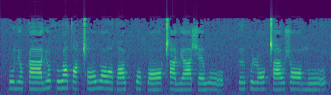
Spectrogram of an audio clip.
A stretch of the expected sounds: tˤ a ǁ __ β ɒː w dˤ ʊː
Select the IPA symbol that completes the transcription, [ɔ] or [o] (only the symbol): ɔ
